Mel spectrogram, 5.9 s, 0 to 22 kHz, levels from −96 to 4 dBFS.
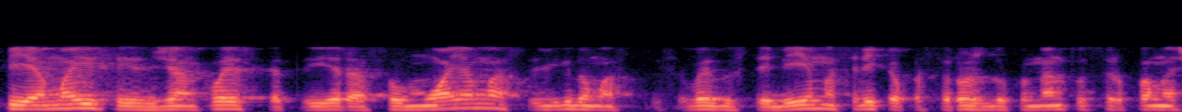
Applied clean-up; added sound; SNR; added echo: none; none; none; none.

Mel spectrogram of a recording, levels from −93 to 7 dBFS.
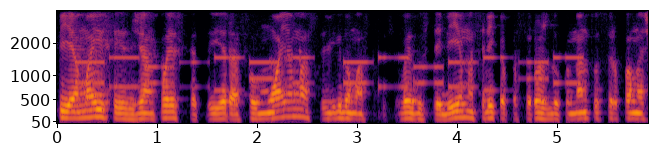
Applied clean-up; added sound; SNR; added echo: neural mask model RNNoise.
